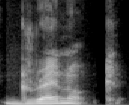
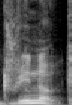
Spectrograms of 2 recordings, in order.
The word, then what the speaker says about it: Greenock: How do you pronounce Greenock? And that's spelled exactly like it sounds. Green and OCK. And all English people I've ever met have said Greenock. And no, it's pronounced Greenock, exactly how it's fucking written.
